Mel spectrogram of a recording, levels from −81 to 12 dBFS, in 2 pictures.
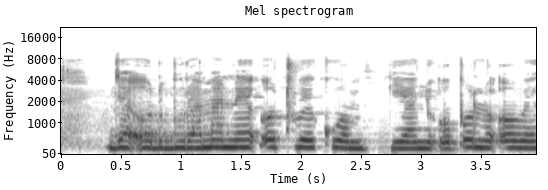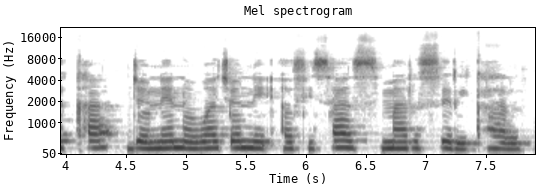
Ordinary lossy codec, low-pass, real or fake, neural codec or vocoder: none; 19.8 kHz; real; none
